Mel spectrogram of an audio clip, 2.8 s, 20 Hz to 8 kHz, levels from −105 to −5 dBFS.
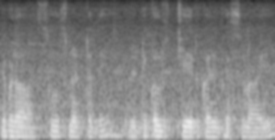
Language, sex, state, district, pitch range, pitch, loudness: Telugu, male, Andhra Pradesh, Visakhapatnam, 100-110 Hz, 105 Hz, -19 LUFS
